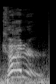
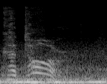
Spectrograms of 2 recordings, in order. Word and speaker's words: Qatar: are dumb asses and they can't even pronounce the word Qatar when they talk about the country Qatar you listen to them dumb asses cutter cutter cutter what do you mean cutter it's called Qatar so you got a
